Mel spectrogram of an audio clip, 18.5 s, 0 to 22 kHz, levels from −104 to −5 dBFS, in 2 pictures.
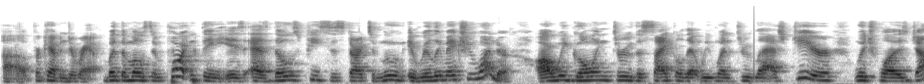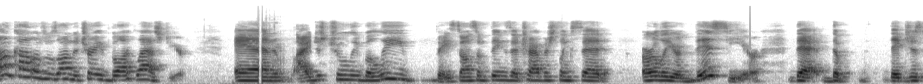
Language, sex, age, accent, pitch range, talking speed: English, female, 40-59, American, 155-195 Hz, 210 wpm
